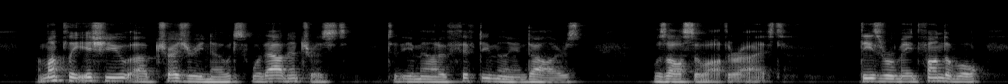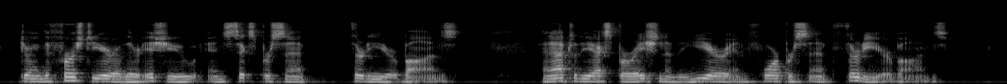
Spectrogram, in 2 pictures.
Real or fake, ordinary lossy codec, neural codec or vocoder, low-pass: real; MP3, 64 kbps; none; 7.2 kHz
